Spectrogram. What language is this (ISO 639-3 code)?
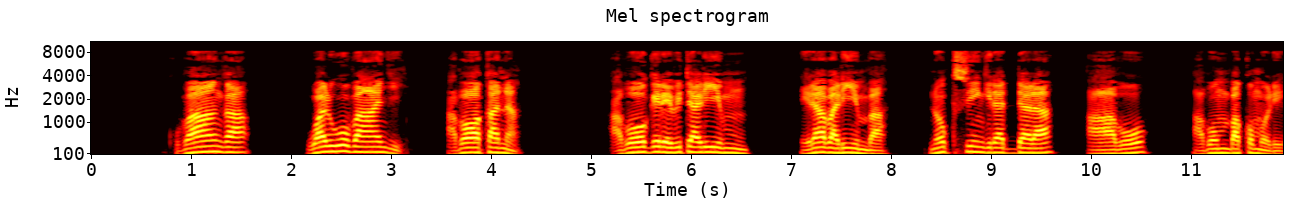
lug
